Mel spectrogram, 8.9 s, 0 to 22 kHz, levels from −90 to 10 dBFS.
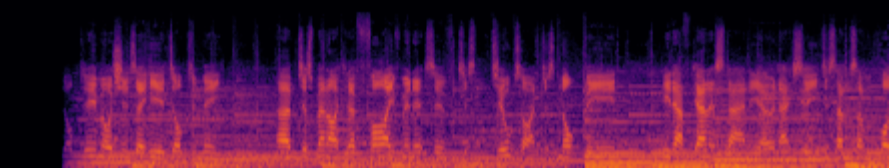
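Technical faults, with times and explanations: No technical faults are audible: the sound rises in a smooth editorial fade-in from around half a second to 1.25 s, with no step or click.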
